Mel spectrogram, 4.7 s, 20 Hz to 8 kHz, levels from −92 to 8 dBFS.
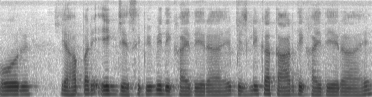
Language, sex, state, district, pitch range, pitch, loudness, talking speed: Hindi, male, Bihar, Gaya, 105-120 Hz, 115 Hz, -18 LUFS, 220 wpm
